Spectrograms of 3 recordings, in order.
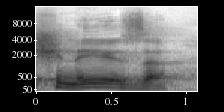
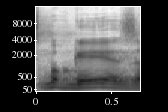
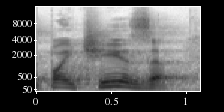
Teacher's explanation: Porque um S entre duas vogais tem som de Z.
